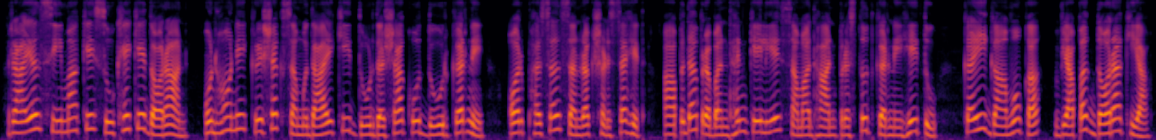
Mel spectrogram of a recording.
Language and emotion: Hindi, neutral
